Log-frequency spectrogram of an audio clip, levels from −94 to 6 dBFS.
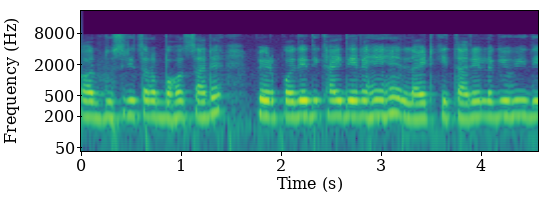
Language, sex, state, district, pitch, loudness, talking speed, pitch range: Hindi, male, Chhattisgarh, Korba, 200 Hz, -15 LUFS, 210 wpm, 195-205 Hz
